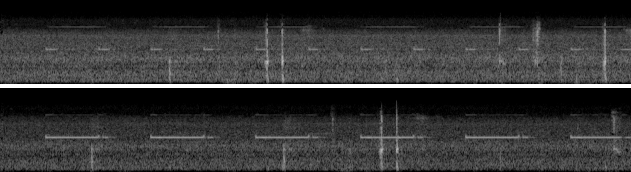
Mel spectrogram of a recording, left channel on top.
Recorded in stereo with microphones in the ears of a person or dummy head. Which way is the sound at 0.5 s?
55° right (ahead or behind).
